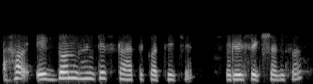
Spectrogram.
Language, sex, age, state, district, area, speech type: Marathi, female, 30-45, Maharashtra, Amravati, urban, conversation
